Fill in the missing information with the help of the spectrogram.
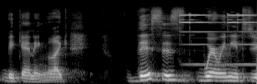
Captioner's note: bell dinging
